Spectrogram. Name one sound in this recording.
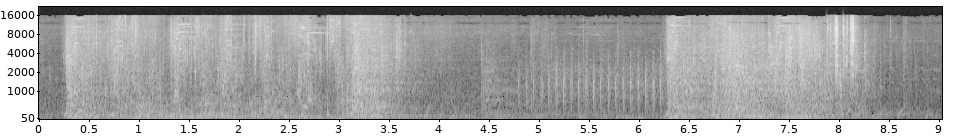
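A treasure chest bursts open with a loud shimmering chime.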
